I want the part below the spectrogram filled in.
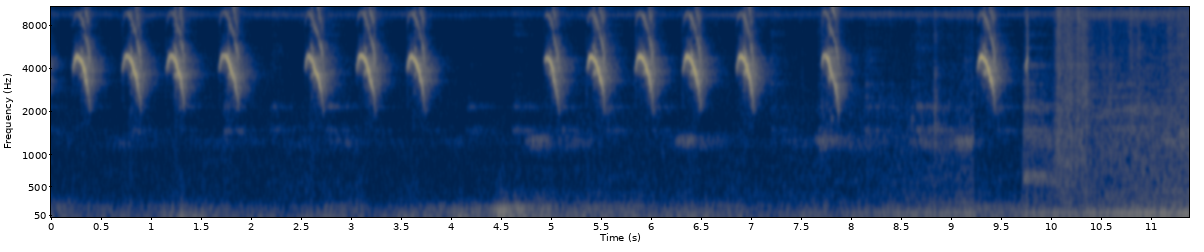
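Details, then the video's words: Runs of shrill, falling baby chick peeps, several per second, with a pause midway; a burst of broad rustling noise ends the recording. "Cute Baby Chicks Chirping Sound"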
